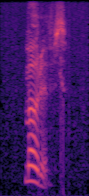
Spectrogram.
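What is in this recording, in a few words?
"motives", US English; pronunciations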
